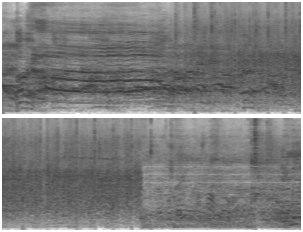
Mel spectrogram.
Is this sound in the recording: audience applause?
yes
